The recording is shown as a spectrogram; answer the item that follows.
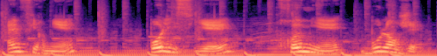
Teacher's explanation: Si se fijan, en ninguna de ellas yo pronuncié la R.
